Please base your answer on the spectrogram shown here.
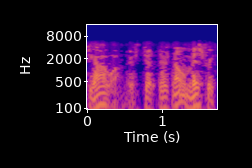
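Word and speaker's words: Yahweh: you find is that a yod he wah he it' be pronounced yahwa there's just there's no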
